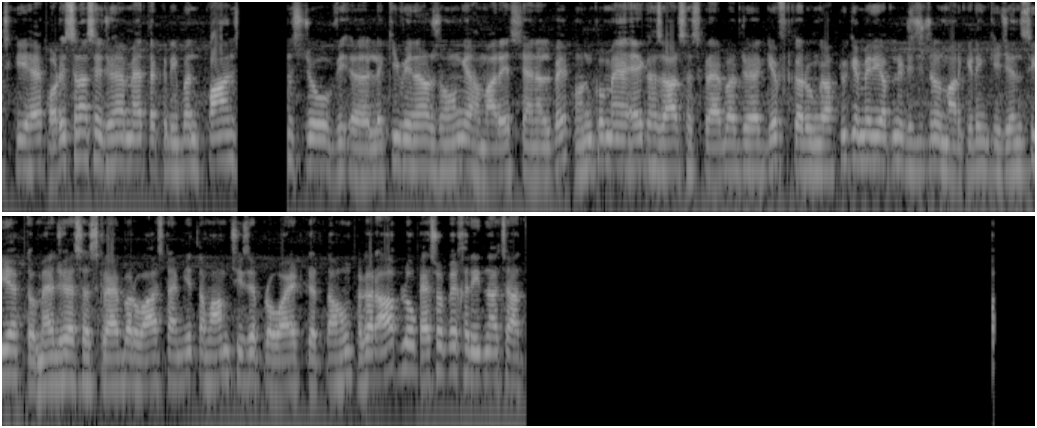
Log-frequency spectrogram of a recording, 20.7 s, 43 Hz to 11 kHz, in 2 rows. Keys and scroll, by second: 2.7 space, 15.9 space.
